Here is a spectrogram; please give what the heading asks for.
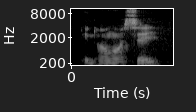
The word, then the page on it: inhogosei: Aneityum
